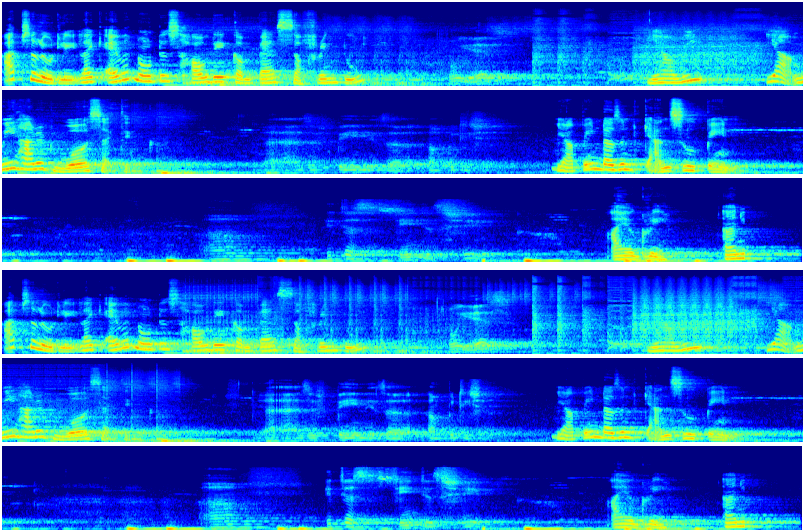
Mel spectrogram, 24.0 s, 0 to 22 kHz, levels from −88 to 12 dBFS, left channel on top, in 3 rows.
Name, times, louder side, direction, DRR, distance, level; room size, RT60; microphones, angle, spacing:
voice 1, 0.0-3.7 6.5-7.1 7.7-9.4 13.5-15.5 22.1-22.7 23.2-23.5, left 3 dB, 25° left, 16 dB, 0.3 m, -22 dB
sound 1, 1.8-9.8, right 2 dB, 85° right, 2.1 m, -39 dB
voice 2, 4.5-5.1 10.5-12.9 16.8-17.4 18.0-18.9 19.3-20.8, right 2 dB, 65° right, 6 dB, 1.9 m, -42 dB
15.5 x 11.5 x 8.0 m, 2.8 s
head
